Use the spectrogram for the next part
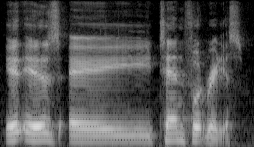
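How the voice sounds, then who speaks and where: A man's voice: mid-range voice, steady tone, takes it slowly, fairly bright tone, smooth. A man talking casually as a player in a tabletop role-playing game.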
